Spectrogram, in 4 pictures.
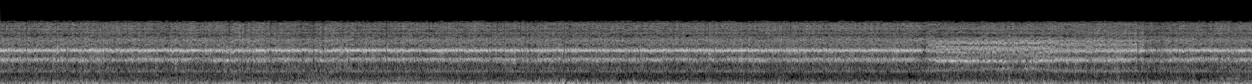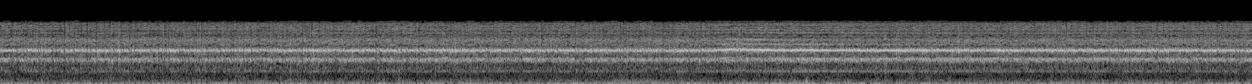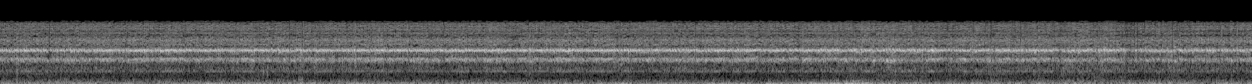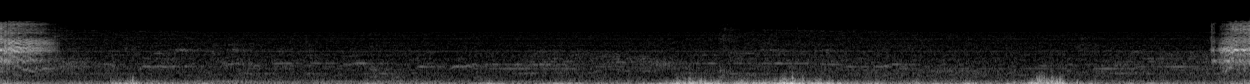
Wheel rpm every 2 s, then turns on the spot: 160, 160, 160, 160, 160, 160, 160, 160, 160, 160, 160, 160, 160, 160, 160, 160, 160, 160, 150, 10, 0, 0, 0, 0, 10.
none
